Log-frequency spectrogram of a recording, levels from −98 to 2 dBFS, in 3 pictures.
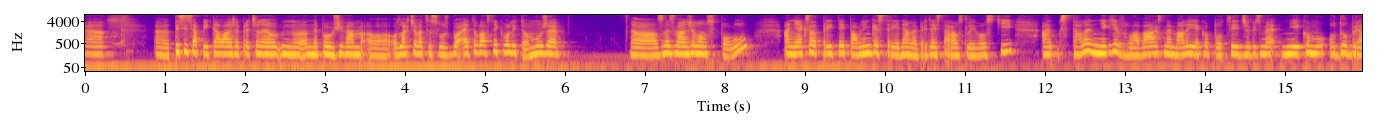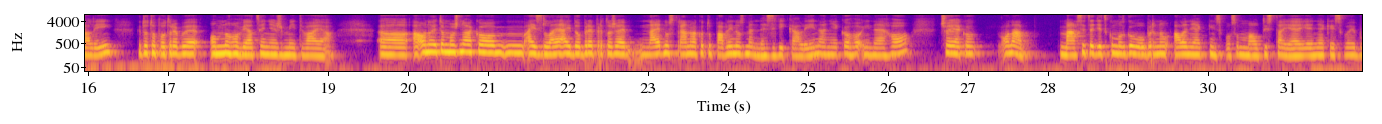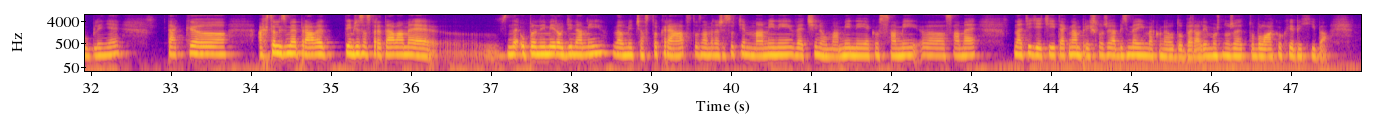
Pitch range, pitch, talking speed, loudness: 170-195 Hz, 185 Hz, 170 wpm, -16 LUFS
